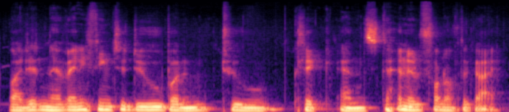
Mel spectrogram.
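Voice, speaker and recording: A man hosting a gameplay video, telling a joking story and chatting casually in a wry, relaxed way. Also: fairly low pitch, brisk. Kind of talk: playful storytelling narration and casual gameplay commentary.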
